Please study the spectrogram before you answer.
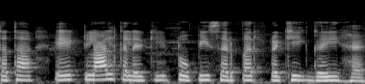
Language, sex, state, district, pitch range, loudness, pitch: Hindi, female, Goa, North and South Goa, 185-205 Hz, -17 LUFS, 195 Hz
